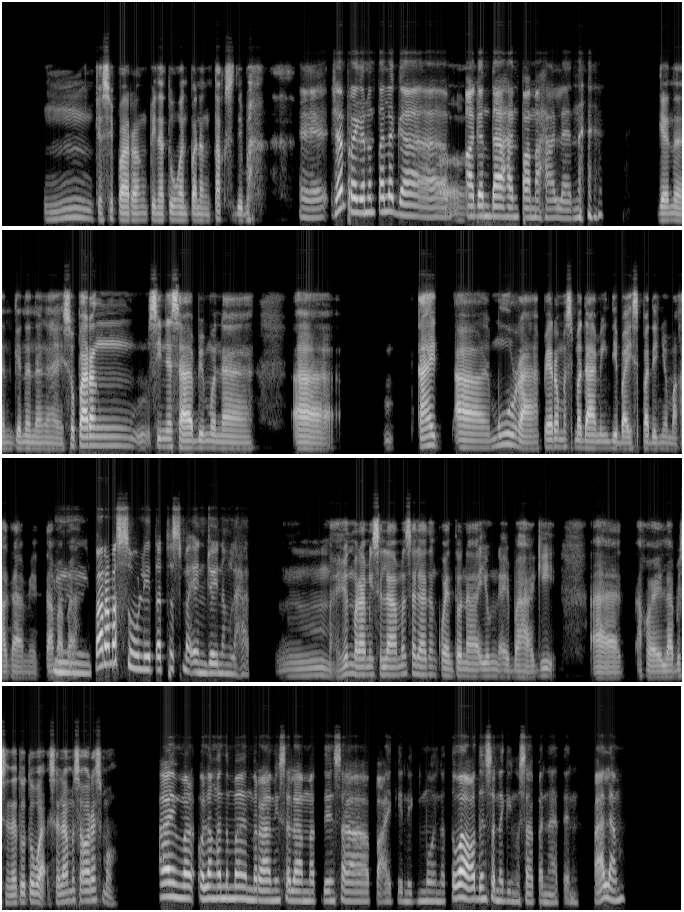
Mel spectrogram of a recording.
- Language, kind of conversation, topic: Filipino, podcast, Paano nagbago ang panonood mo ng telebisyon dahil sa mga serbisyong panonood sa internet?
- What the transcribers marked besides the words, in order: laughing while speaking: "di ba?"; "magagamit" said as "makagamit"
